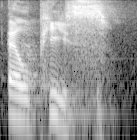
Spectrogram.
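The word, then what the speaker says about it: elpis (ἐλπίς): The Greek word for hope is elpis, which is actually pronounced elpis.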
